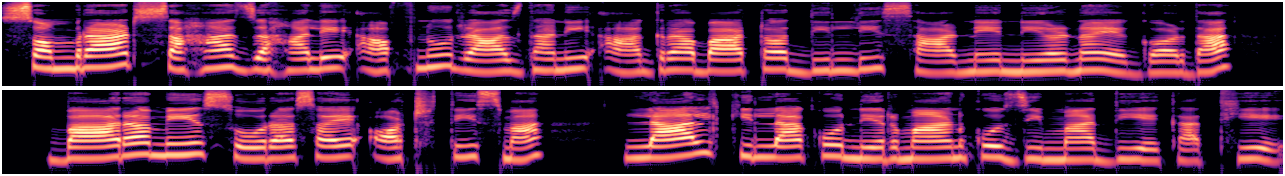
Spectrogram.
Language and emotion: Nepali, neutral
